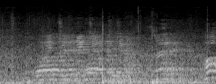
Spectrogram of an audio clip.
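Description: Five-a-side football players calling and shouting to each other in an indoor hall, with thuds of the ball being kicked and feet on the artificial turf.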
